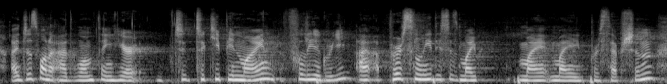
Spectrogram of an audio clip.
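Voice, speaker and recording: In a non-native accent, a woman speaks at medium pitch and a moderate pace with fairly even intonation, against noticeable background noise. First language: not English. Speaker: tech company representative. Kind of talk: panel discussion.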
